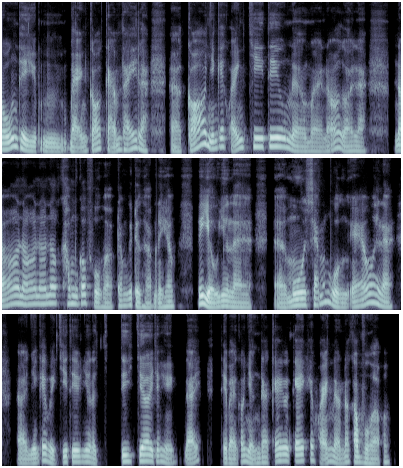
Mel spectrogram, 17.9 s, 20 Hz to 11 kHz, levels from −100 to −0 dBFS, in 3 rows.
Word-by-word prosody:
uống 145 +9 +4
thì, 110 - +3
ừm, 90 -2 -3
bạn 90 +1 0
có 130 +5 +1
cảm 120 +3 -1
thấy 135 +6 0
là, 120 -8 -1 0.3
à, 90 0 -4
có 250 - +4
những 145 - +2
cái 185 +3 -1
khoản 165 -3 -1
chi 185 +1 +2
tiêu 195 -1 +6
nào 100 -7 -1
mà 95 -1 -5
nó, 90 +2 -2
gọi 95 +1 -2
là, 95 -2 -5 0.4
nó 135 +10 +1
nó 160 0 0
nó 165 0 0
nó 175 +1 +1
không 165 0 -2
có 180 0 +3
phù 105 - -2
hợp 95 0 -5
trong 125 +1 -4
cái 140 - 0
trường 105 -8 0
hợp 90 -1 -5
này 95 -3 -2
hông? 110 +1 -2 0.3
Ví 170 - +7
dụ 95 - +8
như 115 +4 +2
là, 95 -3 -1 0.3
ờ, 90 0 -2
mua 130 +7 +4
sắm 140 +3 -3
quần 95 -2 +1 0.2
áo, 160 +9 +1
hay 180 -6 +1
là, 100 -5 0 0.4
à, 90 - -2
những 95 +3 -2
cái 150 - +2
việc 100 -9 -1
chi 120 - -1
tiêu 120 0 +4
như 120 0 0
là 95 - -2
ch - - -22 0.2
đi 130 0 0
chơi 140 -2 +4
chẳng 125 0 -2
hạn, 95 -2 -3 0.2
đấy, 95 +1 -1 0.3
thì 100 - +2
bạn 95 -2 -1
có 130 - -3
nhận 105 -6 -1
ra 110 +1 -2
cái 135 +3 +1
cái 135 +1 +4
cái 150 - -1
khoản 130 - 0
nào 115 - +1
nó 100 +7 -3
không 115 -1 +3
phù 100 - 0
hợp 90 -1 -2
hông? 115 - -8
120 Hz, 250 wpm, -24 LUFS, 95-145 Hz, 0.4 s, dụ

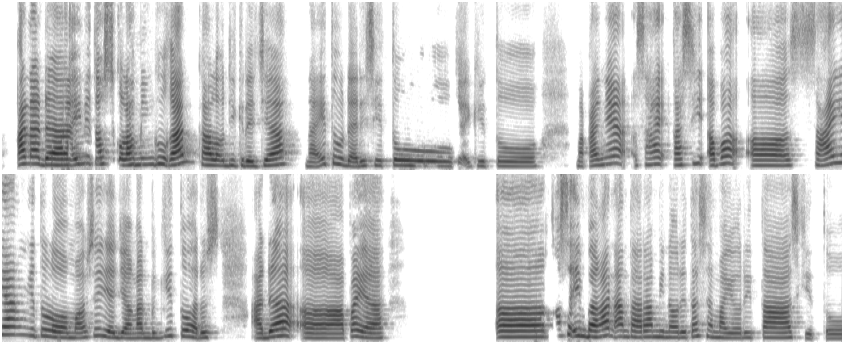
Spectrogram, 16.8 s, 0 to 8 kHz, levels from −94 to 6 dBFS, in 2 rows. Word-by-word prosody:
kan 310 +2 +6
ada 285 -3 +3 0.3
ini 330 +4 -6
toh, 300 +1 -1
sekolah 275 -2 +2
minggu 295 +2 -5
kan, 305 +5 +8 0.2
kalau 265 -2 +3
di 250 - -5
gereja, 230 +2 0 0.4
nah 205 -1 -5
itu 315 +2 -7
dari 220 0 -3
situ, 240 +1 -4 0.6
kayak - - -11
gitu. 220 0 -10 0.8
Makanya 255 +9 -3 0.3
say 295 +2 -3
kasih, 270 +5 -3
apa, 315 +6 0 0.3
eee, 250 -1 +2 0.3
sayang 360 +9 +1
gitu 320 -1 -6
loh, 260 -2 +3
maksudnya 260 +5 -2
ya - - 0
jangan 225 +1 -2
begitu, 300 +7 -9
harus 240 0 -2 0.4
ada, 220 +6 +2 0.3
eee, 220 -1 +3
apa 290 - -2
ya, 235 - +2 1.2
eee, 275 0 +5
keseimbangan 310 0 +2
antara 275 -1 0
minoritas 255 +2 -4
dan 275 - -5
mayoritas, 235 +1 -1
gitu. 200 -1 -13
265 Hz, 145 wpm, -23 LUFS, 235-295 Hz, 1.2 s, kan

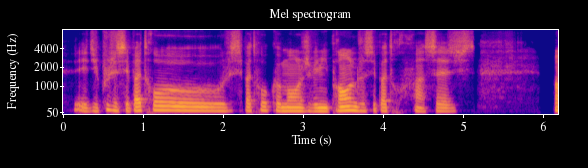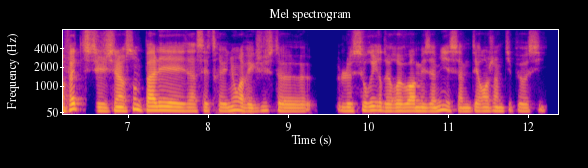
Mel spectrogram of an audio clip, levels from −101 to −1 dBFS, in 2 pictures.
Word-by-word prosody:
et 130 -9 -6
du 115 +1 -8
coup 165 - -7
je 145 - -3
sais 130 - +1
pas 135 0 +2
trop 135 -4 0
je 120 - -11
sais - - -6
pas 125 - -4
trop 130 +2 -6
comment 125 -2 0
je 120 +1 -7
vais 115 - -4
m'y 115 -1 +2
prendre, 135 +3 +3
je 125 - -6
sais 120 - -7
pas 120 - -3
tr 120 - -16
enfin, 115 -3 -8
c'est 115 0 -4
je 110 - -10
s - - -9 1.0
En 135 - +4
fait, 185 +1 +5
j'ai 125 -1 +1
j'ai 120 +3 +2
l'impression 130 +8 +4
de 160 - +1
pas 140 +1 +6
aller 135 -3 +5
à 125 -1 -2
cette 125 0 -4
réunion 130 +4 0
avec 115 -4 0
juste, 135 +3 -6
heu, 115 -1 -2 0.2
le 125 -3 -2
sourire 140 +3 +1
de 120 - 0
revoir 125 +1 +3
mes 120 -1 0
amis 145 +6 +1
et - - -1
ça 120 -4 -2
me 115 - -2
dérange 125 0 -2
un 120 - 0
petit 115 - -10
peu 125 -1 -7
aussi. 120 +2 -5
125 Hz, 250 wpm, -24 LUFS, 120-135 Hz, 1.0 s, pas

